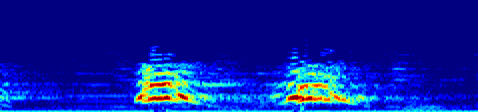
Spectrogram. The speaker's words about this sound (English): Timmy barked in delight, and not even Uncle Quentin frowned at the tremendous noise. Good old Timmy.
